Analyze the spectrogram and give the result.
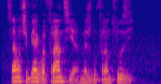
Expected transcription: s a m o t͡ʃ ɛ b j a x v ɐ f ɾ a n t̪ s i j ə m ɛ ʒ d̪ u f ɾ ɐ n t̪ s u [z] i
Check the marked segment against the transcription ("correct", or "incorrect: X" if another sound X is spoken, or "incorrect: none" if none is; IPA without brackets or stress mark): correct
